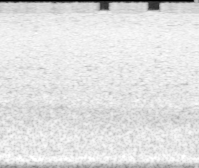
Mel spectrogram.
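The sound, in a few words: waterfall at the base of the Portuguese Bridge, Ethiopia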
